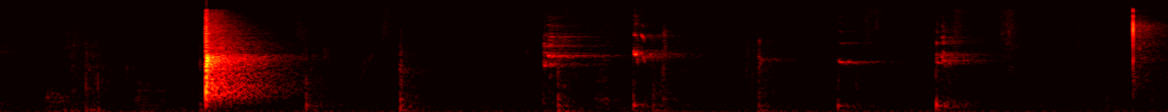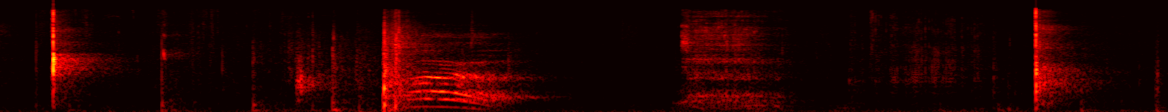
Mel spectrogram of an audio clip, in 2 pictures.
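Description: Hands slap together in sharp claps.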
